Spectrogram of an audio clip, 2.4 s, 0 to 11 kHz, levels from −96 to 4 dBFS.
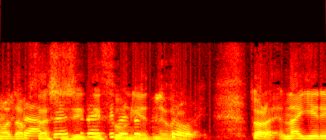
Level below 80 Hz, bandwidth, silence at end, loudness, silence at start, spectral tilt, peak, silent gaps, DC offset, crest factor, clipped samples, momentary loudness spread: -44 dBFS; 8 kHz; 0 s; -20 LUFS; 0 s; -6 dB/octave; -6 dBFS; none; under 0.1%; 14 dB; under 0.1%; 4 LU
